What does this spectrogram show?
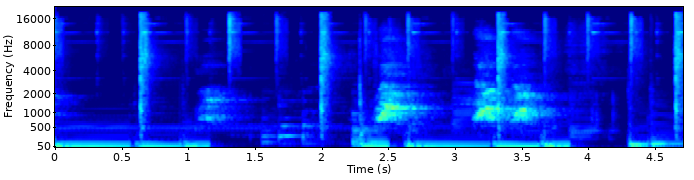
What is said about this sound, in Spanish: están escuchando a mi perra Fiona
